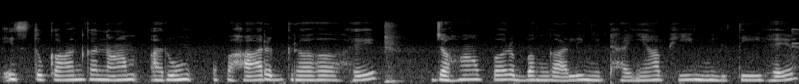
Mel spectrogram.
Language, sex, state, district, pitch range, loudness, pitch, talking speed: Hindi, female, Madhya Pradesh, Dhar, 195-215 Hz, -18 LUFS, 205 Hz, 110 wpm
